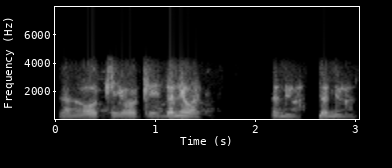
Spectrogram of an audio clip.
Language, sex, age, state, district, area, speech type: Goan Konkani, female, 60+, Goa, Canacona, rural, conversation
